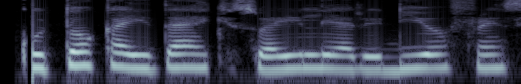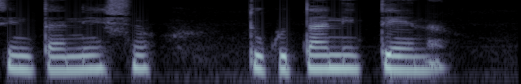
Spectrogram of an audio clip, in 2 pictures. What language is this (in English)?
Swahili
